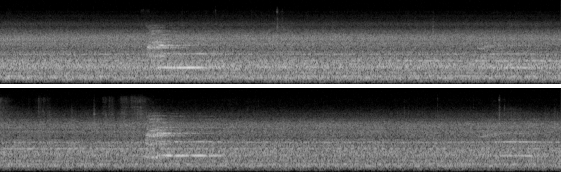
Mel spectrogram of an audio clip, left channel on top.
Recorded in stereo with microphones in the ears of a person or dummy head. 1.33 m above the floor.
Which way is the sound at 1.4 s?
55° right (ahead or behind).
